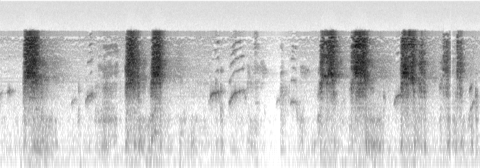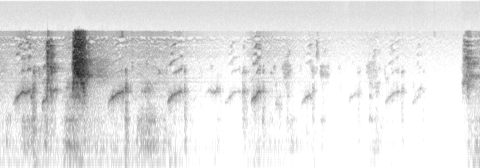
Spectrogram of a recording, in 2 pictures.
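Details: A red fox, identified from research and AI, gives harsh, raspy screams in short bursts with thin squeaky notes between them, caught overnight on a doorbell camera.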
